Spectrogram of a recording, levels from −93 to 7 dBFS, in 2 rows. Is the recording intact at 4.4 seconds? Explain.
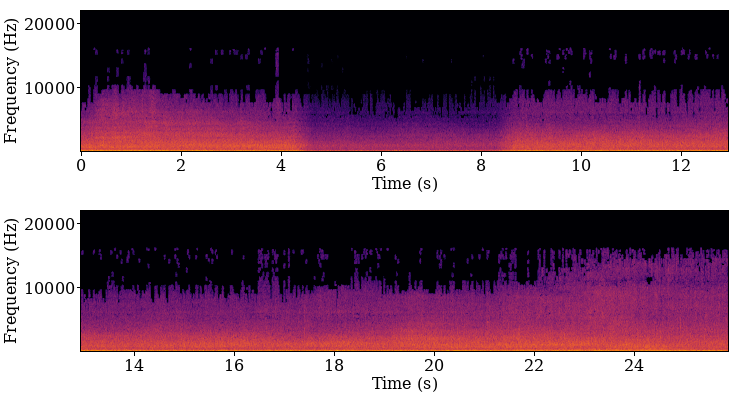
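No. From 4.28 to 4.64 s a fast ticking, zipping texture rides on the sound as its level drops by roughly 15 dB. This is zipper noise: the gain is lowered in 1 dB jumps, at roughly 30 steps a second, rather than as a smooth ramp. Each abrupt jump puts a small discontinuity in the waveform, so the fade turns into a rapid train of tiny clicks.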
